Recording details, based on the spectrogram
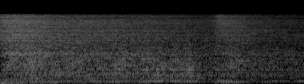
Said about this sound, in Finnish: Pistetään löylyä ja mennään seuraaviin kysymyksiin.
